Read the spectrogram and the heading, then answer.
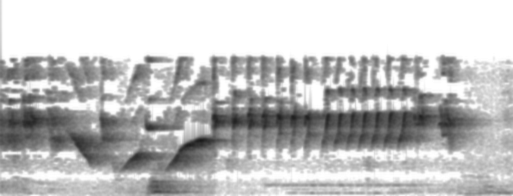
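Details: Bananaquits singing face to face, a high wheezy phrase that dips and rises in sweeping slurs, then a fast, even series of sharp ticking notes.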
